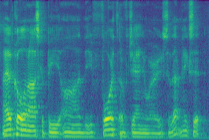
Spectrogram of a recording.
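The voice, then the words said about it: Rough, sick-sounding voice. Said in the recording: “my voice is horrible ... I've been sick for 9 days”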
